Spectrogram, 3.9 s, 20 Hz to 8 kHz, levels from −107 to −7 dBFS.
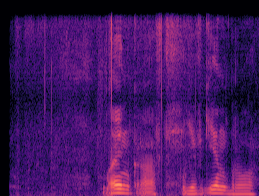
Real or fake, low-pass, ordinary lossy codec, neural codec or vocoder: fake; 7.2 kHz; none; vocoder, 44.1 kHz, 128 mel bands every 256 samples, BigVGAN v2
